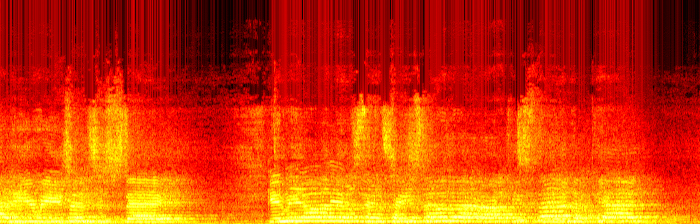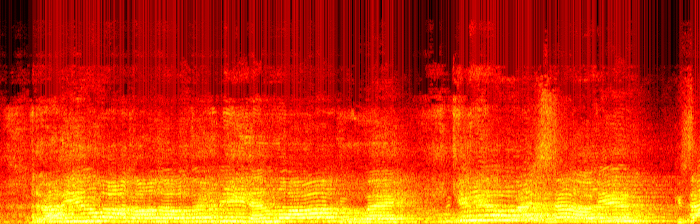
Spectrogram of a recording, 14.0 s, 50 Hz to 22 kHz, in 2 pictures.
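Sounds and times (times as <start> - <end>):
crowd singing unaccompanied: 0.0 - 14.0.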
